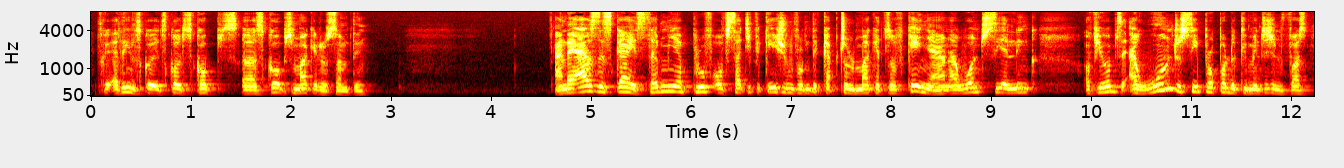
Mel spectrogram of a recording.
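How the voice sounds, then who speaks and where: A man's voice: a little high, quick pace, darkish tone, breathy edge. A man hosting a solo podcast, talking casually and bluntly with frequent ums and uhs. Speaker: podcast host.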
